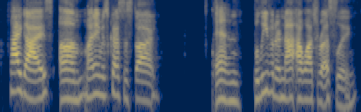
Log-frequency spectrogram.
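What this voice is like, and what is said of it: Hoarse, strained voice. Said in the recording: “I'm losing my voice. I've been sick all week”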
